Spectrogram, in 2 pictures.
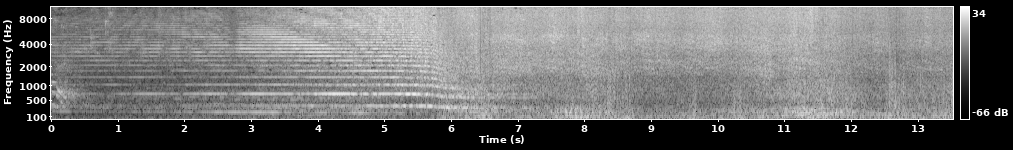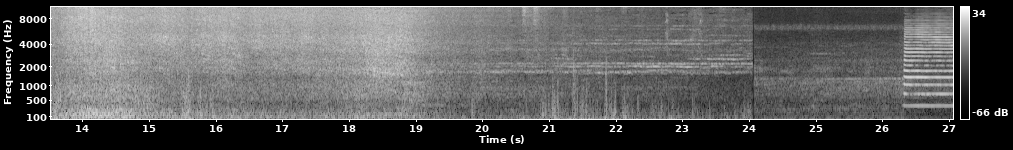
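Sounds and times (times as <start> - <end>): express train rushing past: 0.0 - 27.0
wind buffeting microphone: 5.9 - 24.1.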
